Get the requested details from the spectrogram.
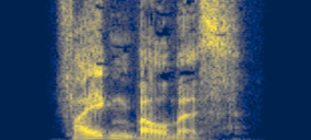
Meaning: genitive singular of Feigenbaum
- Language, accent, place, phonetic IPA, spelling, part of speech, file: German, Germany, Berlin, [ˈfaɪ̯ɡn̩ˌbaʊ̯məs], Feigenbaumes, noun, De-Feigenbaumes.ogg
